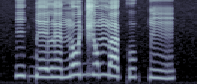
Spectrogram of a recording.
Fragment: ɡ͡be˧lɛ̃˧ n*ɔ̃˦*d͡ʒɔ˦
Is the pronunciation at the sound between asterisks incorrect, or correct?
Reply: incorrect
